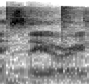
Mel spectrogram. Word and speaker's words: Sayori: Yeah, Sayori. Sayori.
